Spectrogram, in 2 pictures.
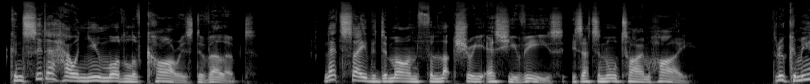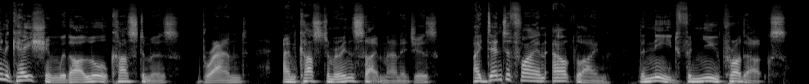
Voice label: e learning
